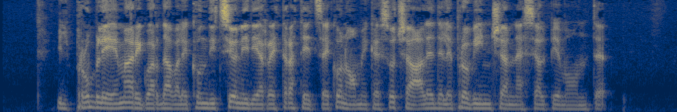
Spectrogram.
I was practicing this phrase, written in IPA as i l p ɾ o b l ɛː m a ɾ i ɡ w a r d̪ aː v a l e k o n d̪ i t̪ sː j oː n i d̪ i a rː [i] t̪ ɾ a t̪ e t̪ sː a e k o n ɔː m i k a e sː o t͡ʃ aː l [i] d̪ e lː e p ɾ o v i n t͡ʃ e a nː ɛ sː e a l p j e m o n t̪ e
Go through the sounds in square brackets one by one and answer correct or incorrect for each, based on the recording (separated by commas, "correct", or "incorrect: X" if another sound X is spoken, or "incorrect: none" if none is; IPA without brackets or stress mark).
incorrect: e, incorrect: e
